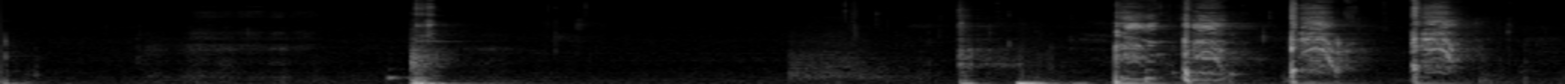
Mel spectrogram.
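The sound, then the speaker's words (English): A person coughs hard in a string of sharp, wet, choking bursts after a shot of tequila went down the windpipe, ending in a rapid cluster of four harsh coughs, with throat sounds and a sputter in between. “I've never gotten tequila in my windpipe before, and it wasn't my favorite experience”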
